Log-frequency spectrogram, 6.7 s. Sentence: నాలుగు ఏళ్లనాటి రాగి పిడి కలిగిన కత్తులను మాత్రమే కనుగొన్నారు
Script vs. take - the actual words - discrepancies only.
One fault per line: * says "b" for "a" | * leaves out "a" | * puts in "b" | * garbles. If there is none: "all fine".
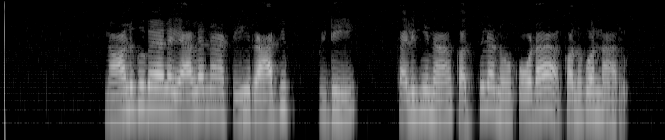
* puts in "వేల"
* says "కూడా" for "మాత్రమే"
